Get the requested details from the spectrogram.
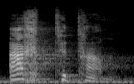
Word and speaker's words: Achtetam: Therefore, the word becomes, the way it's pronounced in Kabbalistic terminology, Achtetam.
